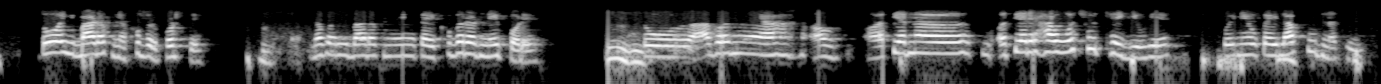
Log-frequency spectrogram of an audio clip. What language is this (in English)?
Gujarati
